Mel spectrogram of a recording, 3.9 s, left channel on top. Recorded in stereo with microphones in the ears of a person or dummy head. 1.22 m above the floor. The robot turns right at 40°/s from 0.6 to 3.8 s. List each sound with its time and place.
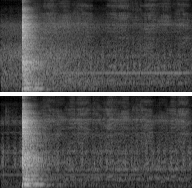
0.4 s a snare drum: 15° left (ahead or behind), 1.5 m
